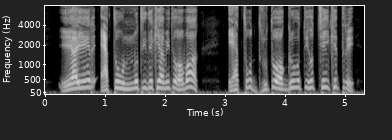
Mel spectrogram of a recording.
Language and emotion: Bengali, surprised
